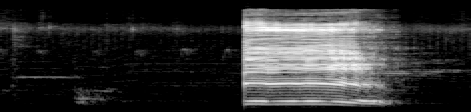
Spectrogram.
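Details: A cow lets out one loud, brassy moo about a second long, pitch bending gently upward toward the end, after a quiet lead-in with faint background sounds.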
